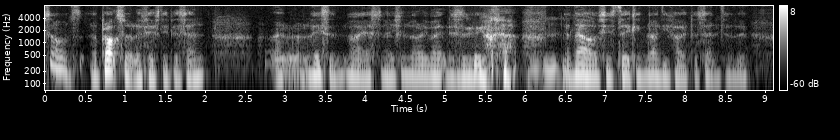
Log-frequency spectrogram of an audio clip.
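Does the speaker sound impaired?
Yes: Parkinson's; diagnosed about 4 years ago.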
